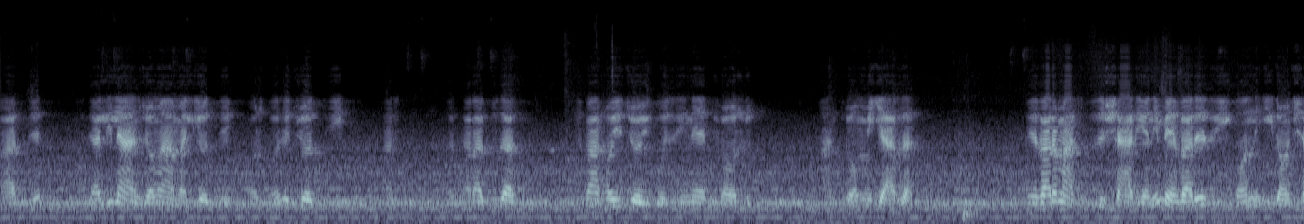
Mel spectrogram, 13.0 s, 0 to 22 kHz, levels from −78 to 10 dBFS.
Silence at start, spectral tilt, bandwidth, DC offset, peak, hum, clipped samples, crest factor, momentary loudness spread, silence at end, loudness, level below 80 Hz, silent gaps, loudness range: 0 s; -6 dB/octave; 11 kHz; under 0.1%; -2 dBFS; none; under 0.1%; 20 dB; 12 LU; 0 s; -21 LUFS; -46 dBFS; none; 5 LU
